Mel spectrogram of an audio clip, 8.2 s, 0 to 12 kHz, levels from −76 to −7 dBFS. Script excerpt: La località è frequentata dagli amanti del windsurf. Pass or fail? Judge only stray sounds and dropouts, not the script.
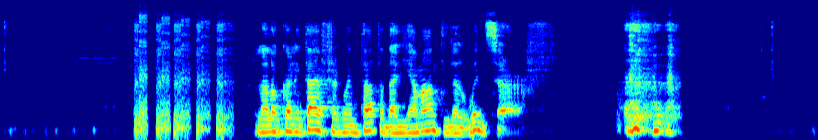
fail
